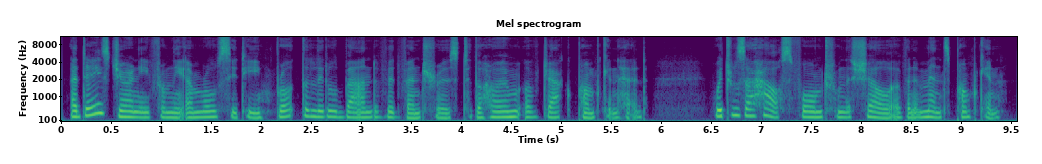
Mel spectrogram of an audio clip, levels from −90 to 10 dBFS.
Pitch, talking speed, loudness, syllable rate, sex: 210 Hz, 195 wpm, -21 LUFS, 5.5 syllables/s, female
